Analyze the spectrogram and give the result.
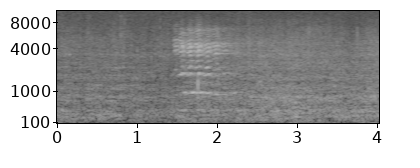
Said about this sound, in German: Was war denn das? Das müssen Ziegen sein.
